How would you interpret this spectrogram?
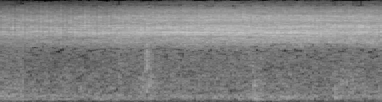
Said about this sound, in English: So I finish up my open house, go to step out the door, and there's this little rattlesnake outside. He's pretty little. He don't look too dangerous to me.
